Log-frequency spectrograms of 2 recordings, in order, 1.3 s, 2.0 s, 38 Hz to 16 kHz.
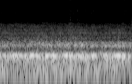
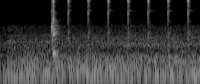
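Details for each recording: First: Atwood RV gas water heater burner, running after the blown fuse was bypassed and while heating toward a thermostat cutoff of about 60 °C. A steady low flame roar with no popping or sputter. Air-fuel ratio is set to show a small orange tip, and combustion is normal. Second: Atwood RV propane water heater: sharp, even igniter ticks about five a second with no burner roar, and propane can be heard. The igniter sparks but never lights the gas, and flames are later seen outside the burner; the electrode gap is wrong.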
